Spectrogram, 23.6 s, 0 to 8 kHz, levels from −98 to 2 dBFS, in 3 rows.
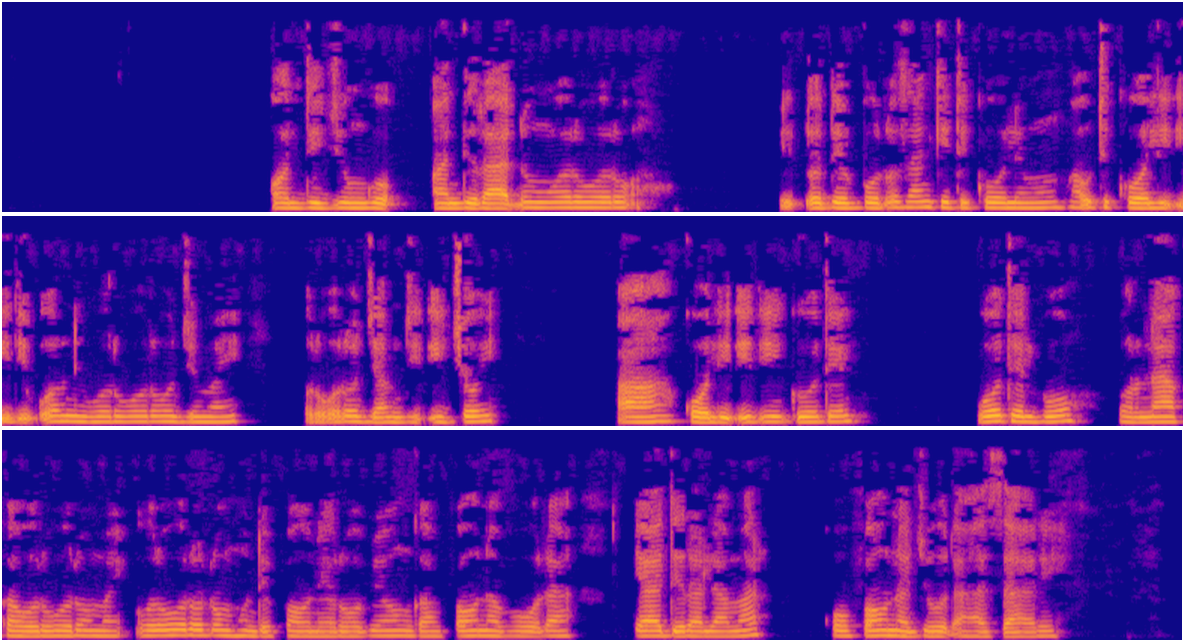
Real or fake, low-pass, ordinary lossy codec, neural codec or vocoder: real; 7.2 kHz; MP3, 32 kbps; none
